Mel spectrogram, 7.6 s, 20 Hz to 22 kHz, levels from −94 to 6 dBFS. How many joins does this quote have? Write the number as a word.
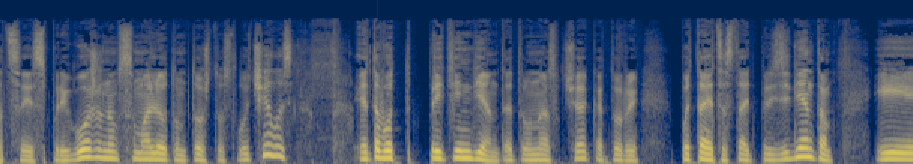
two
